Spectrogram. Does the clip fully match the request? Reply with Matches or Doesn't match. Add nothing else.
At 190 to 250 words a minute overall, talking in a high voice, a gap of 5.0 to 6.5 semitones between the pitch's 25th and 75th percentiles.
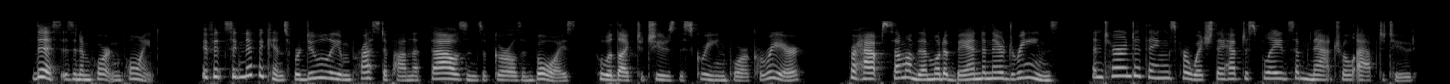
Matches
